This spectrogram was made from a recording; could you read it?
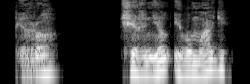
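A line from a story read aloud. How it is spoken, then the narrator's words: Muttering. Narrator (Russian): пробормотал Фернан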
